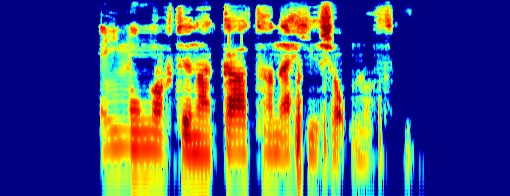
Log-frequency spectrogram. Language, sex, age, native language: Icelandic, male, 15, Icelandic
